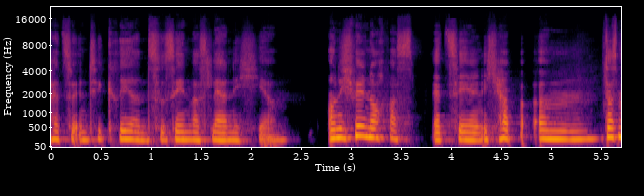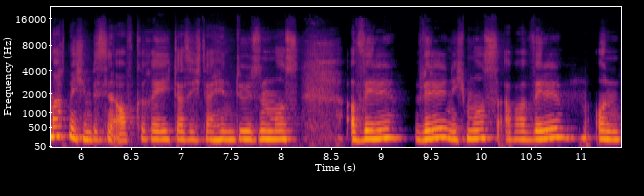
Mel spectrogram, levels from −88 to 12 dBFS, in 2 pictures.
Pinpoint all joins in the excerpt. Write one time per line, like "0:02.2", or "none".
none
